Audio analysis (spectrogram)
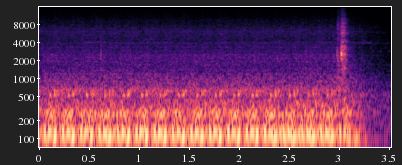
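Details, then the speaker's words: '64 Ford stepside with fresh 302 V8 swapped in, temperature 160, oil pressure 50 psi, charging: smooth, even rumble holding steady with no ticks or knocks before fading out; healthy engine. "Sounds good when you sure you can hear that or not, but sounds pretty good."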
